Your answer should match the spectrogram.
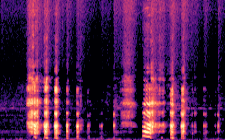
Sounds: Laughter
